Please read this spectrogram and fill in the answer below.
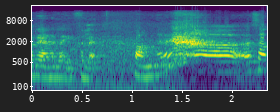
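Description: Speech only: a woman talking, her voice going high about a second and a half in.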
